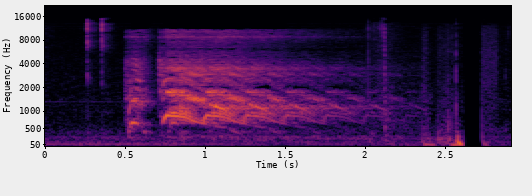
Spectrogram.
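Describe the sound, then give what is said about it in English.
A single harsh, metallic crow caw with a synthetic, robotic edge, loud, sweeping down in a grating burst before fading; a couple of faint clicks follow at the end. A Mecha-Crow sound effect in a video game. “Sorry für das eine Mecha-Crow-Geräusch.”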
